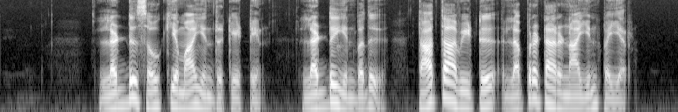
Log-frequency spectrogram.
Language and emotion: Tamil, neutral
